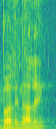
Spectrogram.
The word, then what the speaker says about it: Berlinale: provided us which Berlin Ali u am I pronouncing it right? Berlin Ali.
